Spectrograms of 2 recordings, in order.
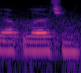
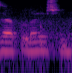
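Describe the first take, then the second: First: It is said the way locals say it. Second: It is said the way outsiders say it. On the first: This is how people from the region say it. "I think there they say Appalachian" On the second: This is how people from elsewhere say it. "Everyone from everywhere else says Appalachian"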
